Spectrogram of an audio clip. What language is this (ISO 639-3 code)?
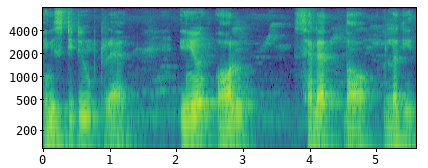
sat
